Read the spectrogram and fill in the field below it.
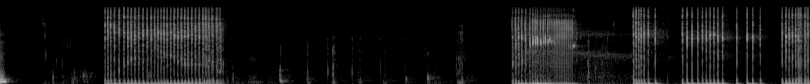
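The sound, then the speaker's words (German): A person mimics a dolphin with loud, raspy squealing bursts and a run of rapid, ratchet-like clicks in between, ending in several harsh, broken chirps. No speech is heard. “Brutal, das hört sich echt an wie ein Delfin.”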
